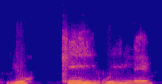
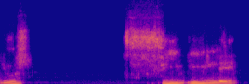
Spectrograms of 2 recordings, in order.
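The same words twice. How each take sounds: First: The consonant in civile sounds like w. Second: The consonant in civile sounds like b. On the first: The speaker calls it right. "la B se pronuncia will" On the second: The speaker calls it wrong. "no voy a decir jus civile con B corta"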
